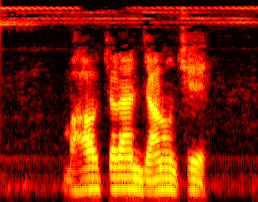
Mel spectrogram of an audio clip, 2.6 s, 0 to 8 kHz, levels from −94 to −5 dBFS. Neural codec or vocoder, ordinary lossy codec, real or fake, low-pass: none; MP3, 48 kbps; real; 7.2 kHz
